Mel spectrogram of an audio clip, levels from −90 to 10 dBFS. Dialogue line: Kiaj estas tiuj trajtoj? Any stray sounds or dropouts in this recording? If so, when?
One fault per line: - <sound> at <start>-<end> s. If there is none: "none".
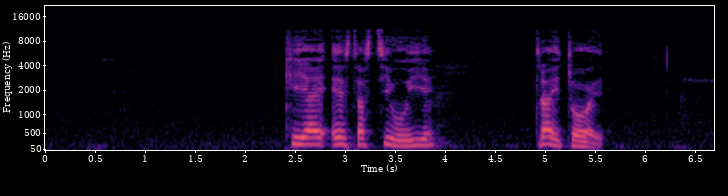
none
